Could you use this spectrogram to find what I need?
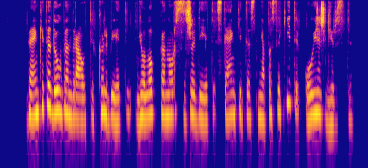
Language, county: Lithuanian, Klaipėda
